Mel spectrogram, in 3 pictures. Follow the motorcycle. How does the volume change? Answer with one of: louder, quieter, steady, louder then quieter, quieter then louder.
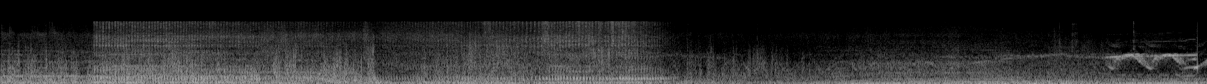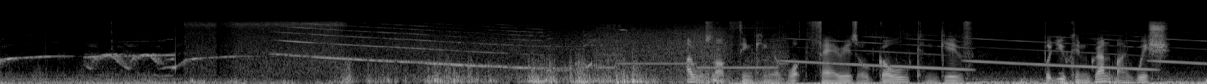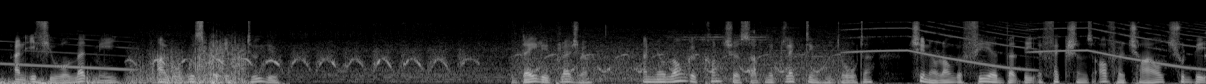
quieter then louder.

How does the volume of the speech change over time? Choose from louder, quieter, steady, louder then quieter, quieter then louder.
steady.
